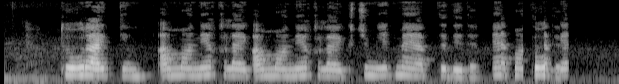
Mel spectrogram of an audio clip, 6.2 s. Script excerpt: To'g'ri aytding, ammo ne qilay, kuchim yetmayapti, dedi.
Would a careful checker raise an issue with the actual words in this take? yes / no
yes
